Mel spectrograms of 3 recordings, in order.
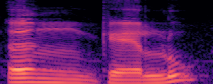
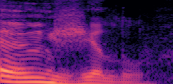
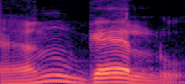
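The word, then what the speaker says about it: ἀγγέλου: Você pronúncia anguelo. Por quê? Porque aqui nós temos um um gama e esse gama ele não tem som de g. Então não é ângelo, tá? É anguelo.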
